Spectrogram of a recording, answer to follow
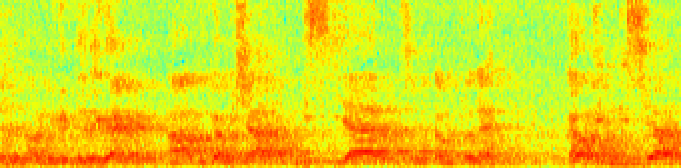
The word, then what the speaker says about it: misyar: misyar kahwin Misar ya sebutan ejaan m i s tolak y a r mis ya mim Sin ya Alif ro ada orang tulis mis tulis sekali m i s y a r orang baca mishar salah bukan mishar kalau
